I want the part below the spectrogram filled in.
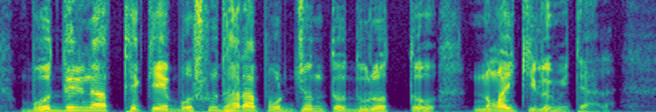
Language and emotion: Bengali, neutral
